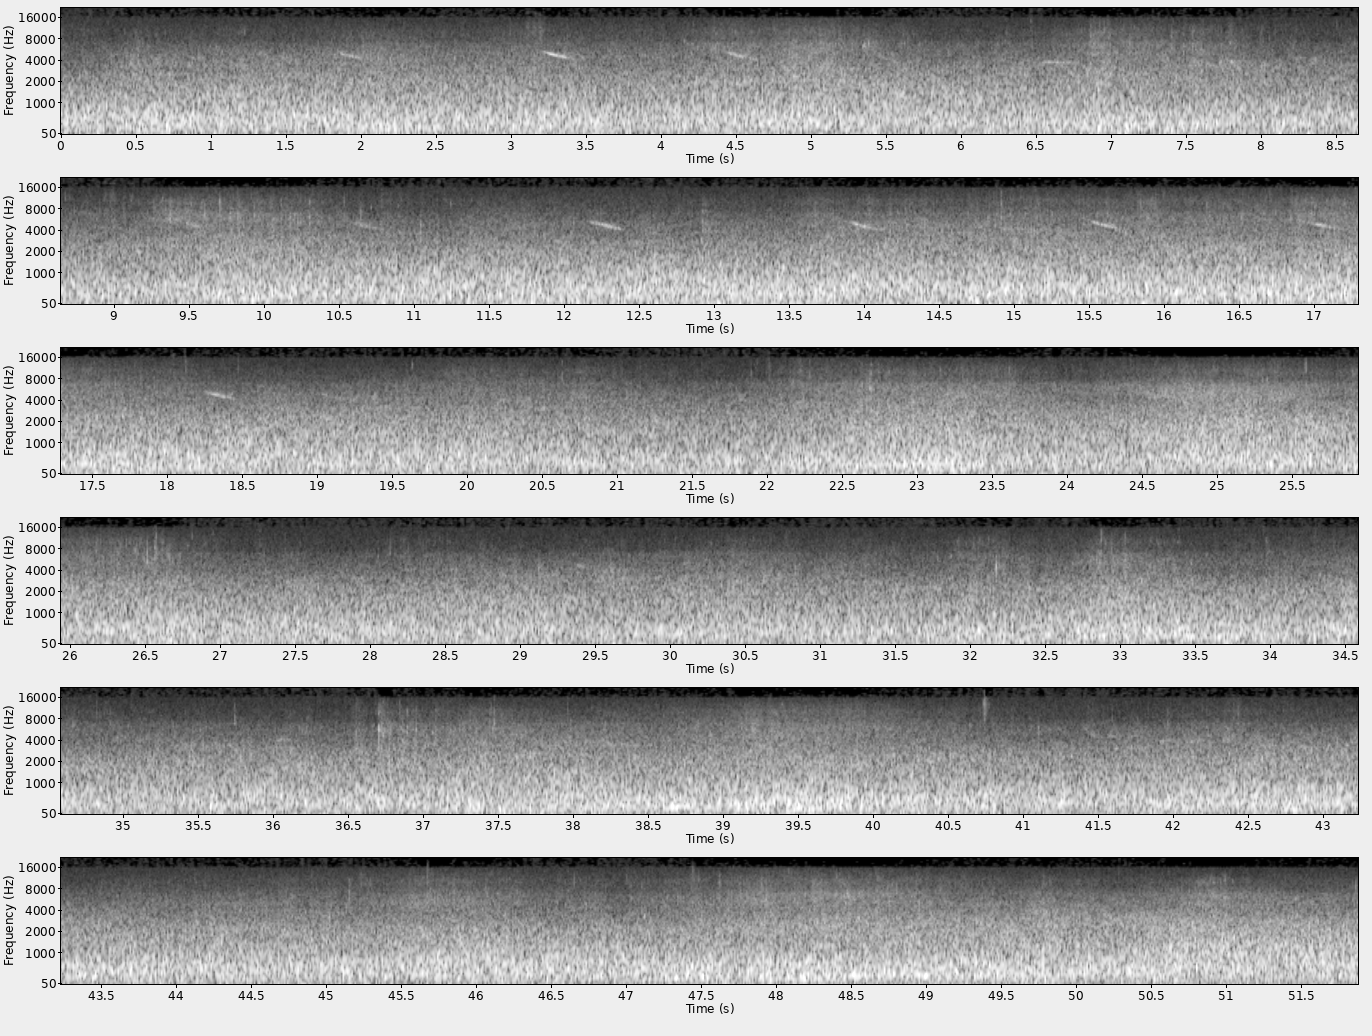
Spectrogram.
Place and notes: Spitham, in the woods near the sea
Morning, forest, beach, sea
